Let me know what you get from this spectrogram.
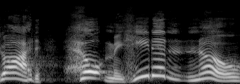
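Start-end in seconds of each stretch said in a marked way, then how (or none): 0.0-1.2 mock crying out, much slower. Telling a bible story, acting out a king crying out to god. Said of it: "and he cried out".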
